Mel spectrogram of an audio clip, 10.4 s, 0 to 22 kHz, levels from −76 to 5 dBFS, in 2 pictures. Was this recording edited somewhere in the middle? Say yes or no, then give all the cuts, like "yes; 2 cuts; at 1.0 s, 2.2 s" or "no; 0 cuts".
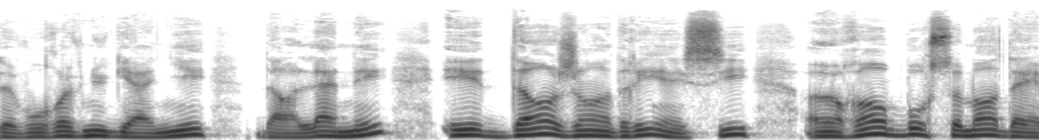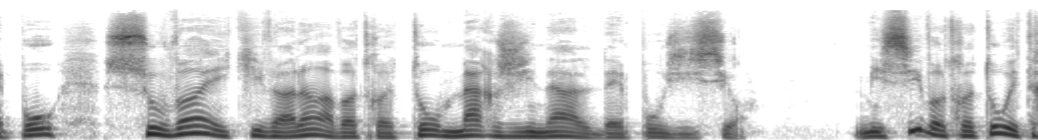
no; 0 cuts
